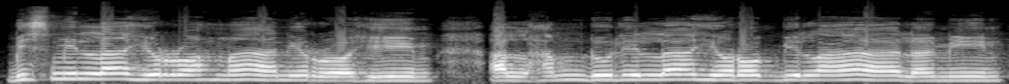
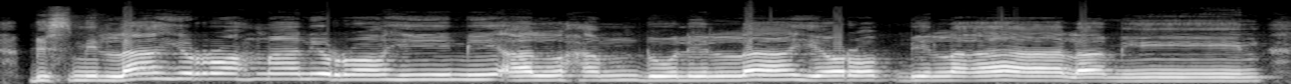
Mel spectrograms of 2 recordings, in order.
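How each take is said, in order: First: The two verses are separated by a pause. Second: The two verses run together without a pause. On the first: "dibaca ayat per ayat" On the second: "bacaan basmalahnya disambung dengan alhamdulillah"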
